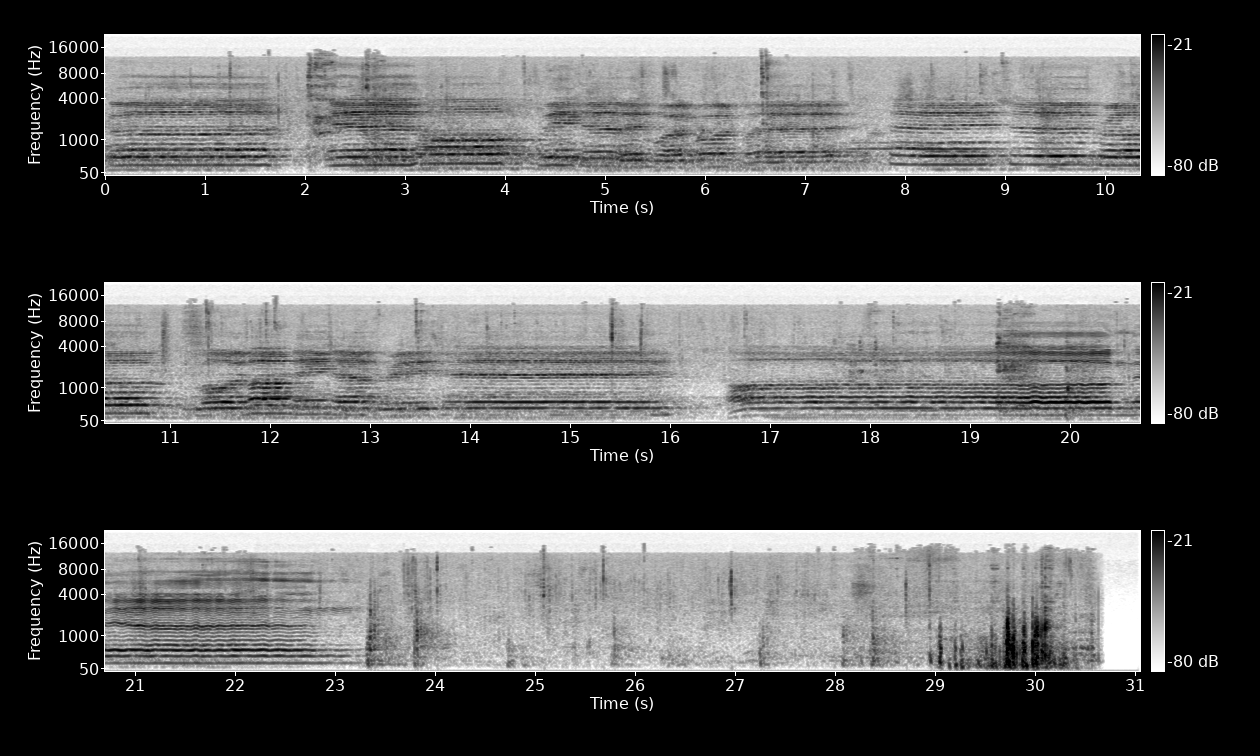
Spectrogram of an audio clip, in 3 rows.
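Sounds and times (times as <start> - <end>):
congregation singing a hymn: 0.0 - 23.5.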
